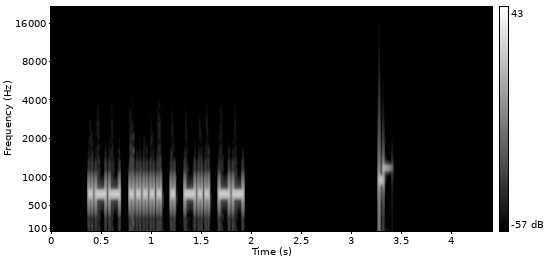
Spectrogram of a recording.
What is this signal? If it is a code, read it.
Morse code, heard as a keyed tone, about 36 wpm, 690 Hz. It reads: W5EDM
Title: USA Call Signs - 5 Characters - 2x Character Spacing - 35wpm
